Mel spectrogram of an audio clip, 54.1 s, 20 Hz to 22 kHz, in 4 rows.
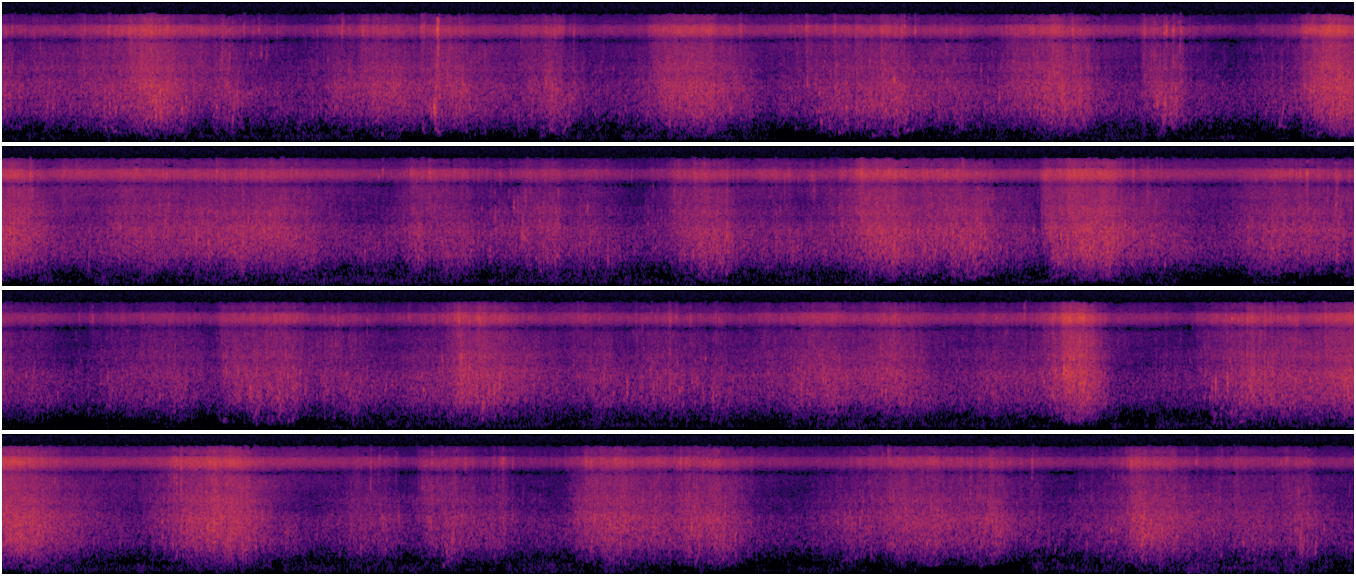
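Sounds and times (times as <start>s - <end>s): small waves breaking on beach: 0.0s - 54.0s.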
